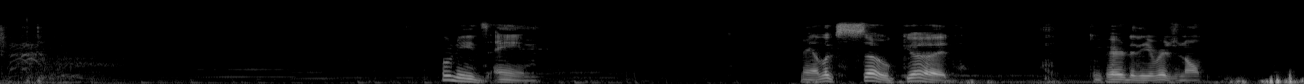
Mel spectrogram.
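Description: A man talks into a microphone with animation, in short bursts.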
